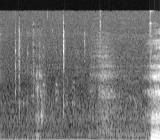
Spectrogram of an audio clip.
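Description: A few faint, light clicks of metal tweezers and a tiny screw against the plastic frame of a DJI Mavic Pro drone during fiddly reassembly, over a steady low hum. A voice starts right at the end.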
